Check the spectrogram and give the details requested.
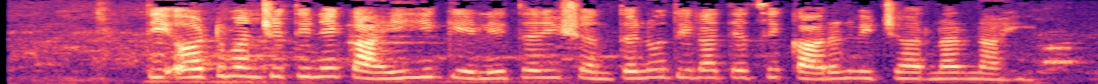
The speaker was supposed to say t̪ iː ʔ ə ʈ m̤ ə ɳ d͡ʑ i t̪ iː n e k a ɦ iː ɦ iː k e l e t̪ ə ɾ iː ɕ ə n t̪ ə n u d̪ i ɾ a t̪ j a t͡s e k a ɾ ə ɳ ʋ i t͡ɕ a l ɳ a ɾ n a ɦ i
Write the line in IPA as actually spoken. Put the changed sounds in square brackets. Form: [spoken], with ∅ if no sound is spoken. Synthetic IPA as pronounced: t̪ iː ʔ ə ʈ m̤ ə ɳ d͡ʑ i t̪ [i] n e k a ɦ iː ɦ iː k e l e t̪ ə ɾ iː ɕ ə n t̪ ə n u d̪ i [l] a t̪ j a t͡s e k a ɾ ə ɳ ʋ i t͡ɕ a [ɾ] ɳ a ɾ n a ɦ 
